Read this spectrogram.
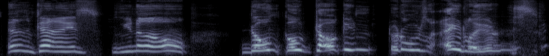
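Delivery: high, slow alien-ish Elon voice; Elon Musk impression. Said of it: "your impressions are spot on".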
